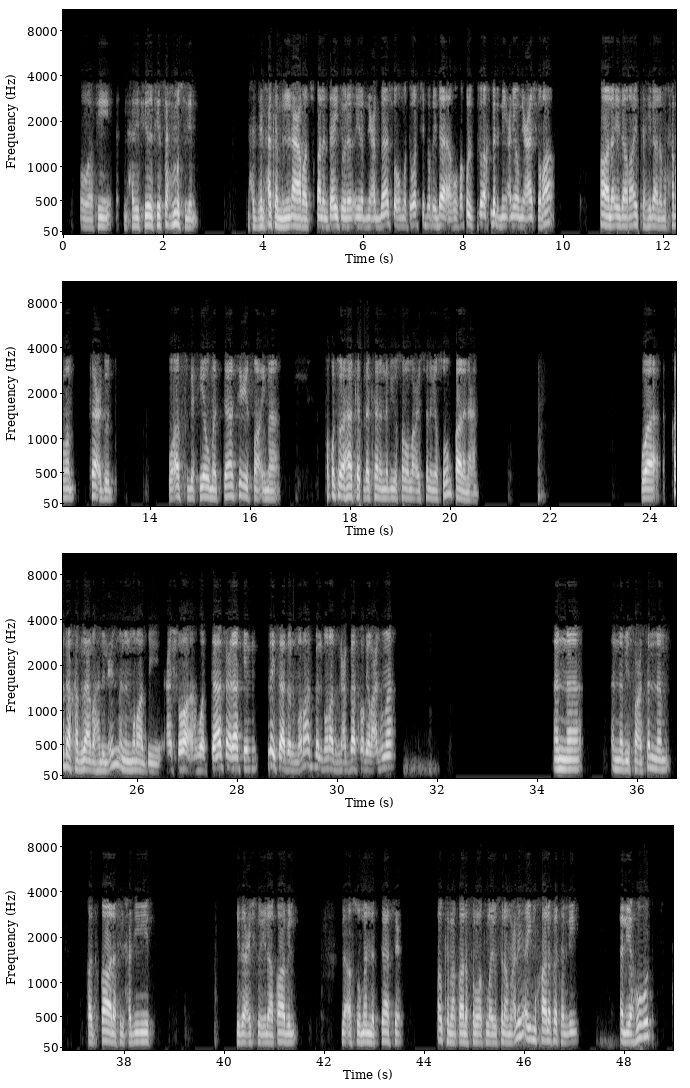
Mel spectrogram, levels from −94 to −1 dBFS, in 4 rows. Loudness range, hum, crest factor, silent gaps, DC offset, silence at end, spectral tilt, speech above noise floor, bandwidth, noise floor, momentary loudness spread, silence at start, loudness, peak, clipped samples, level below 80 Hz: 5 LU; none; 20 dB; none; under 0.1%; 0.45 s; -9 dB/octave; over 70 dB; 3.8 kHz; under -90 dBFS; 10 LU; 0.35 s; -20 LUFS; -2 dBFS; under 0.1%; -66 dBFS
